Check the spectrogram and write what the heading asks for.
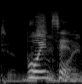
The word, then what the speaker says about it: Boynton: Boynton.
